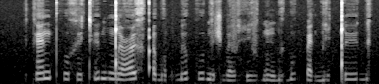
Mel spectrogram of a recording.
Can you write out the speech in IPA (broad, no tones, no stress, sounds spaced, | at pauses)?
k æ̃ n pʰ u x y tʼ y b ŋ͡ǃ ø ʕ ø x qʼ i ɡʷ ɑ b ɡ͡b ø kʷ ɯ ɡ ẽ ʃ b æ v h i v ɠ ũ ɡ͡b ɯ ɠ u k͡p æ ɡ͡b i ǃ y ɡ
